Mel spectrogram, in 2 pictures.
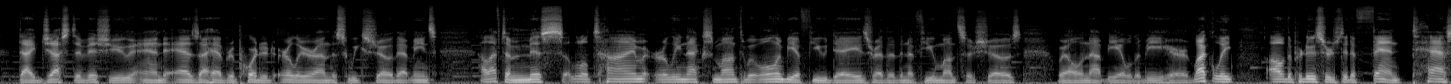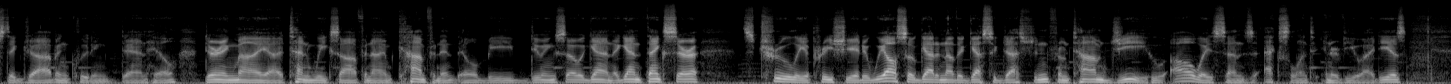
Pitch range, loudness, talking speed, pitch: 90-110 Hz, -26 LUFS, 190 wpm, 95 Hz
